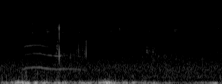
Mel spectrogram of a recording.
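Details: A dog-like house cat lets out one clear meow, a smooth tonal call that holds steady and then slides gently downward over roughly half a second. Soft knocks and handling noise follow in a quiet indoor room.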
